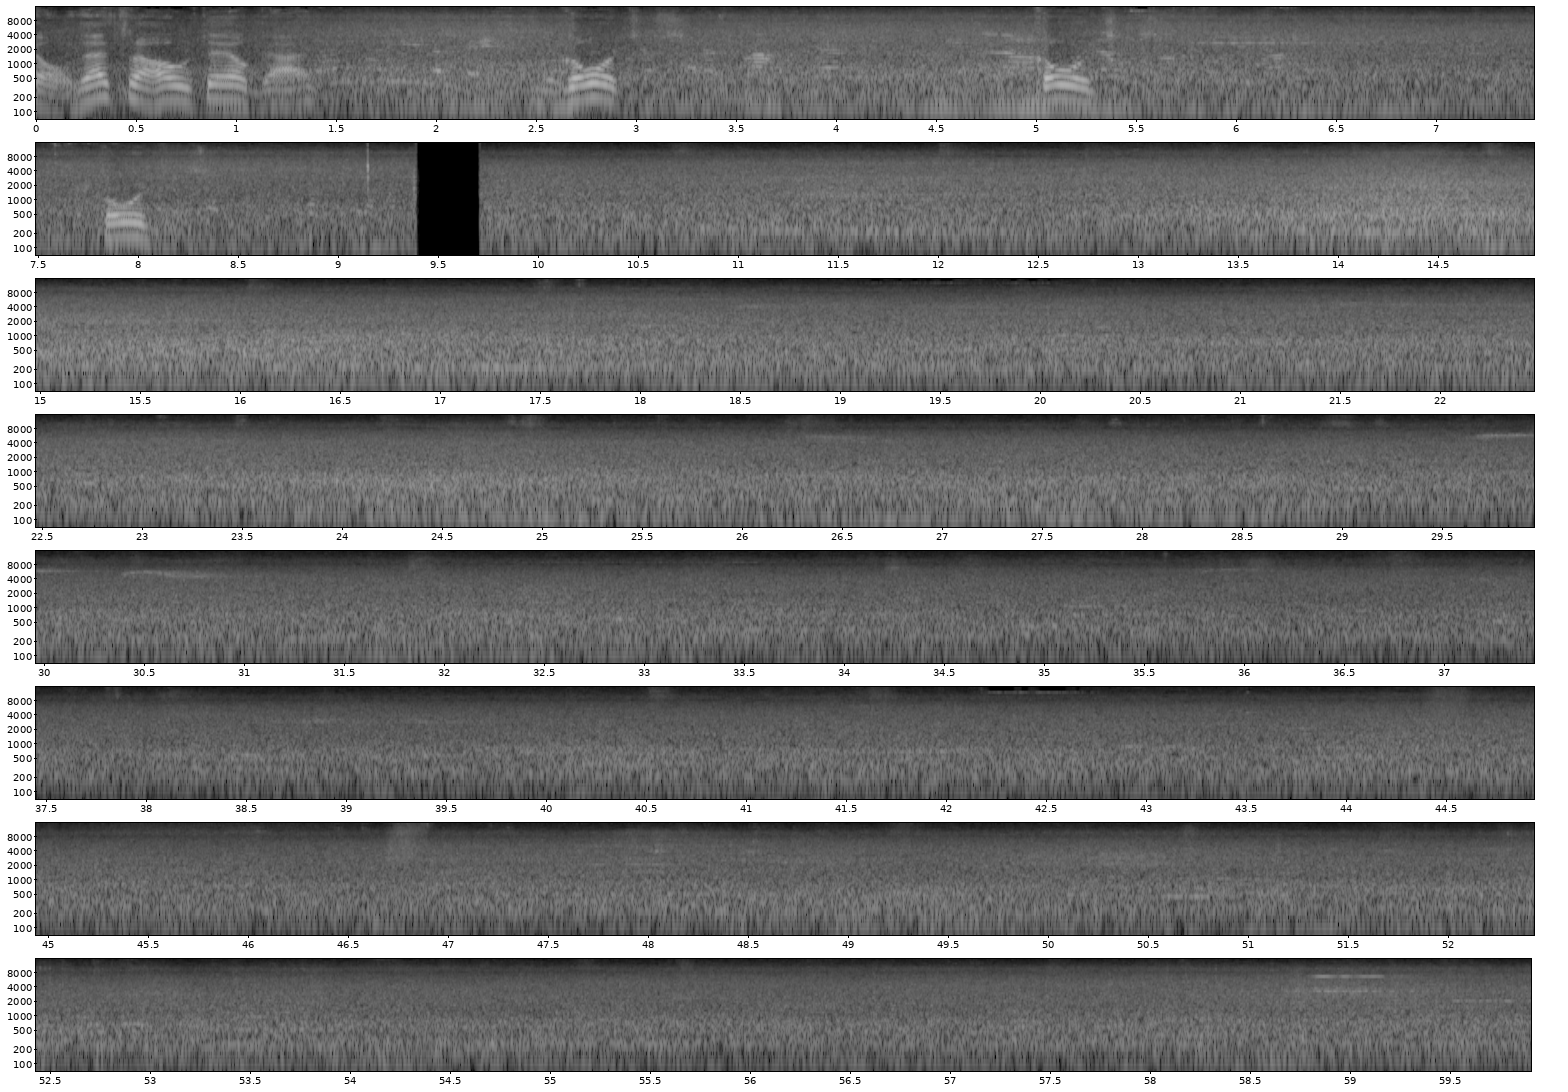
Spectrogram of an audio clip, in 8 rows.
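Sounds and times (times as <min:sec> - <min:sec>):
outdoor city noise: 0:00.0 - 0:59.9.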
